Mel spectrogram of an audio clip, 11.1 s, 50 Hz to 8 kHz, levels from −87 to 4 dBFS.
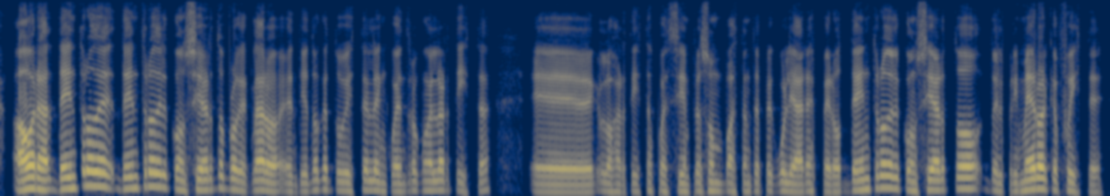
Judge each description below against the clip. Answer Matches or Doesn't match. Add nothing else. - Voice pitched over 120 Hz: Matches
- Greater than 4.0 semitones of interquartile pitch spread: Doesn't match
